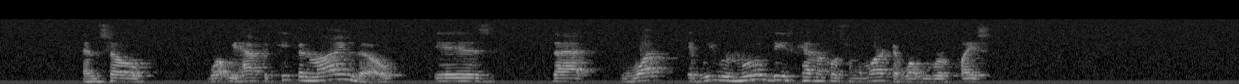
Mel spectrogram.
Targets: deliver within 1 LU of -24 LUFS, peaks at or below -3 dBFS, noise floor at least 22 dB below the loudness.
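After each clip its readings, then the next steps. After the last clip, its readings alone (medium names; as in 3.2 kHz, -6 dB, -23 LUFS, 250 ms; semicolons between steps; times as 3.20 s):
hum 50 Hz; highest harmonic 150 Hz; hum level -51 dBFS; noise floor -48 dBFS; noise floor target -54 dBFS; loudness -31.5 LUFS; peak level -15.0 dBFS; loudness target -24.0 LUFS
-> de-hum 50 Hz, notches 3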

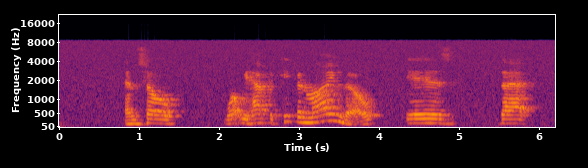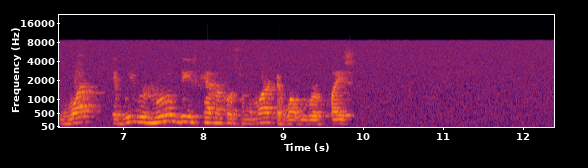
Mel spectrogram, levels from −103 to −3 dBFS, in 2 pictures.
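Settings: hum not found; noise floor -50 dBFS; noise floor target -54 dBFS
-> noise reduction 6 dB, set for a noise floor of -50 dBFS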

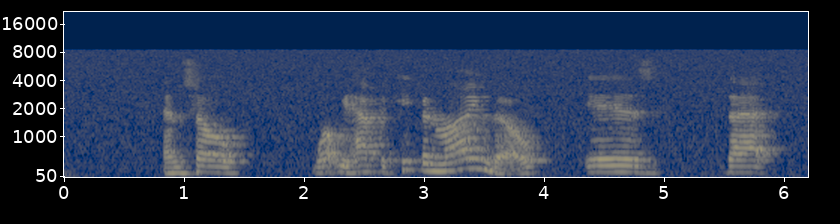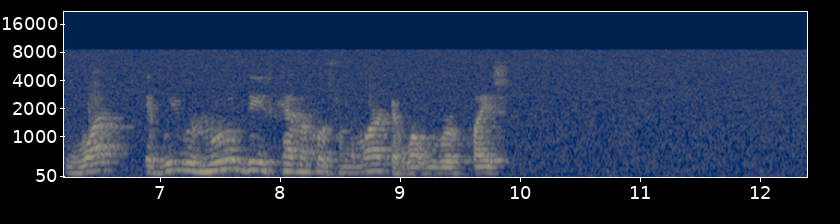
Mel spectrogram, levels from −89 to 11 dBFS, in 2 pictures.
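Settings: noise floor -53 dBFS; noise floor target -54 dBFS
-> noise reduction 6 dB, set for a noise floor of -53 dBFS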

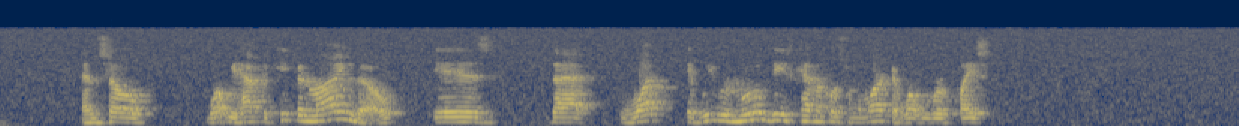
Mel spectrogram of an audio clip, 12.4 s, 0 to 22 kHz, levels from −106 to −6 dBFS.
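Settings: noise floor -56 dBFS; loudness -31.5 LUFS; peak level -15.0 dBFS; loudness target -24.0 LUFS
-> trim +7.5 dB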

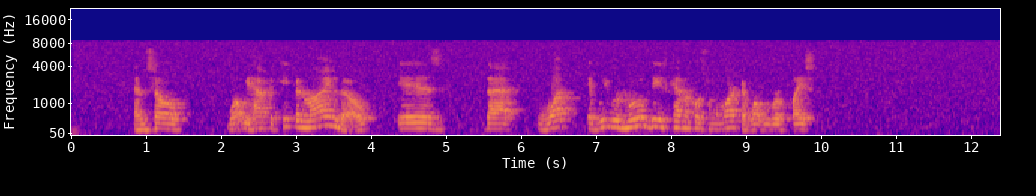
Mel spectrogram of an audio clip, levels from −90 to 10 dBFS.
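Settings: loudness -24.0 LUFS; peak level -7.5 dBFS; noise floor -49 dBFS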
